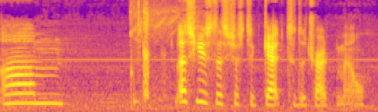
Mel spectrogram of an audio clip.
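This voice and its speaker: Her pitch is high. This woman speaks at a fairly slow pace. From Britain. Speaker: gaming streamer. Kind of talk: live gameplay commentary. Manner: goes quiet during blackouts; animated.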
